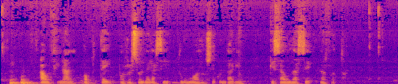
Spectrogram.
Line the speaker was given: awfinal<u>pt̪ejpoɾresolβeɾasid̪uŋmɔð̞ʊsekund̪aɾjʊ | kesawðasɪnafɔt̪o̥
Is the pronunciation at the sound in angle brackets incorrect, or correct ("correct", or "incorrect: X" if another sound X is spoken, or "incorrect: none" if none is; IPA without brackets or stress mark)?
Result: incorrect: o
